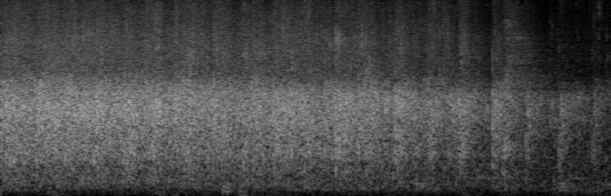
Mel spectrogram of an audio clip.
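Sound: audience applause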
